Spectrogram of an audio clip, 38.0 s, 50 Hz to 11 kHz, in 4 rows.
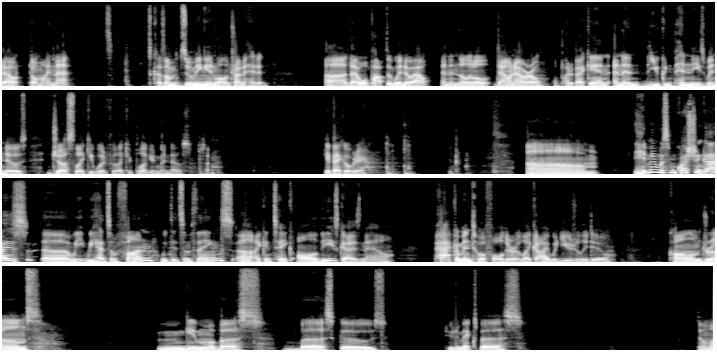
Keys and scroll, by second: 0.3 Escape, 2.3 Escape, 14.7 F2, 14.9 typing, 27.1-29.0 typing.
